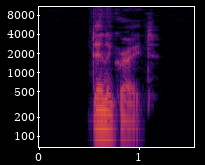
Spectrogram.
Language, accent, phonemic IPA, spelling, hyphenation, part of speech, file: English, Australia, /ˈden.ɪ.ɡɹæɪ̯t/, denigrate, den‧i‧grate, verb / adjective, En-au-denigrate.ogg
- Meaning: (verb) 1. To criticize so as to besmirch; traduce, disparage or defame 2. To treat as worthless; belittle, degrade or disparage 3. To blacken; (adjective) Blackened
